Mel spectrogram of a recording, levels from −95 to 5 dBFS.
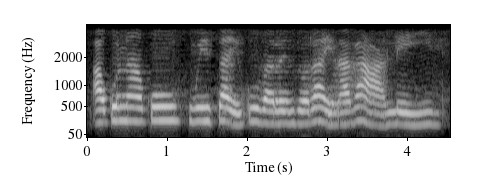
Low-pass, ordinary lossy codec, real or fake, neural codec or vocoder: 3.6 kHz; AAC, 16 kbps; fake; codec, 16 kHz, 16 kbps, FreqCodec, larger model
